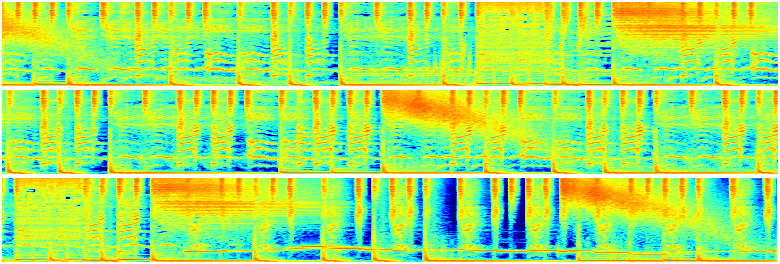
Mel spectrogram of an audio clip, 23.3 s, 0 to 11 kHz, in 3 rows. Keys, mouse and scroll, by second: 15.5 click, 17.7 click, 19.1 ctrl+KP_Enter, 20.7 click, 22.0 g.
